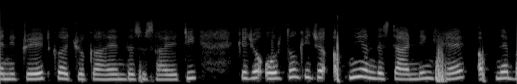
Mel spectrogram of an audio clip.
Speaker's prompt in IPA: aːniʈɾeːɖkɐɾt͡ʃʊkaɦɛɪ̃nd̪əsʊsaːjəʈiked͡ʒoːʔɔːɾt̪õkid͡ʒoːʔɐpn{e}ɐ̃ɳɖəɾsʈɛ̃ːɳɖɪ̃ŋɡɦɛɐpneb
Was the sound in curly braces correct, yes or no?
no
